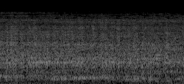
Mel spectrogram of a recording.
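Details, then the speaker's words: Hornby model locomotive (Hogwarts engine) running on track: soft even whir with light hiss, no clicks, catches or rough patches; normal, quiet, smooth motor running. "Just look how smooth she's running. You know, really nice, quiet, smooth motor."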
